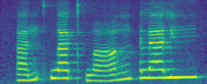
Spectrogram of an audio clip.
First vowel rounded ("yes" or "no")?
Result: no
